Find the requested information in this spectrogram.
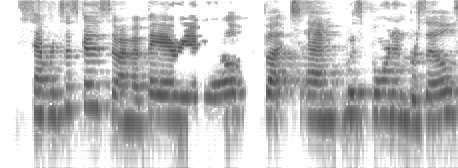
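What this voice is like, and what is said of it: Fairly mid-Atlantic American accent. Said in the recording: “the accent is American, although most Americans would say it's fairly mid-Atlantic now”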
